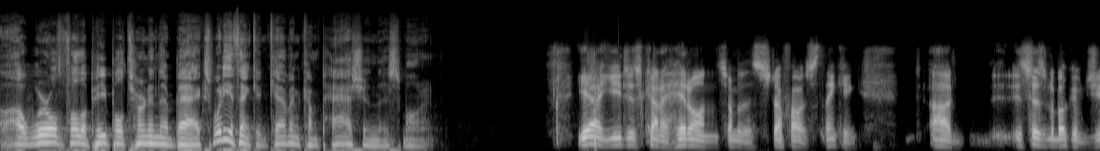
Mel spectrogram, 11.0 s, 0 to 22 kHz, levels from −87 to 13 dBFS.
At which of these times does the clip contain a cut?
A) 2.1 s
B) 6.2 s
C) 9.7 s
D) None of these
D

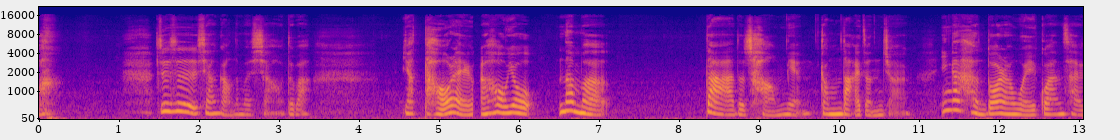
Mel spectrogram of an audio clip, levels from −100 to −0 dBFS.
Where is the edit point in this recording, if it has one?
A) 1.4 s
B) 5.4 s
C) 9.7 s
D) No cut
B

